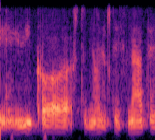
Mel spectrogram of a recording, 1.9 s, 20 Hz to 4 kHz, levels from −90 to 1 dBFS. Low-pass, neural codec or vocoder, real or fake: 3.6 kHz; vocoder, 22.05 kHz, 80 mel bands, Vocos; fake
